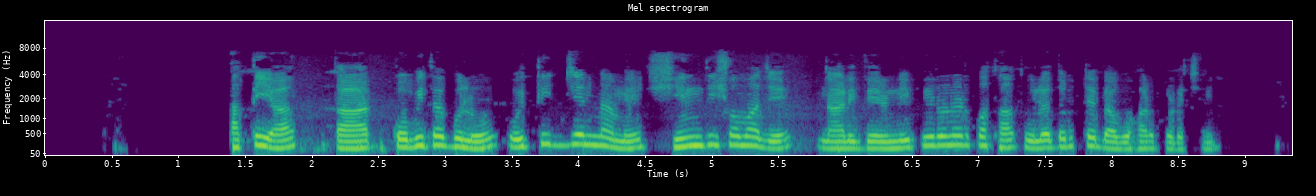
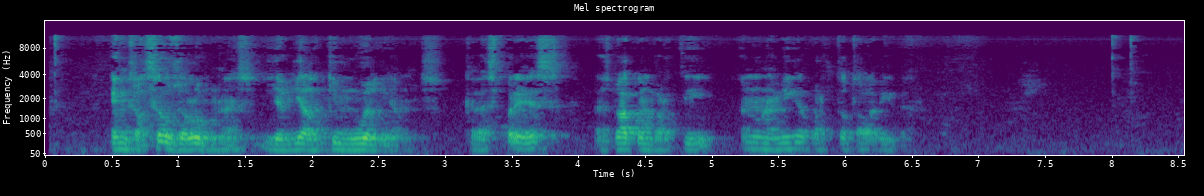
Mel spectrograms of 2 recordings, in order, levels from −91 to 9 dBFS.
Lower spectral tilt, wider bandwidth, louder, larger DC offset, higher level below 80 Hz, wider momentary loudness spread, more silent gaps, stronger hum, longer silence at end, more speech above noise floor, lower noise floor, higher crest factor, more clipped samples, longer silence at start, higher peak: first, -8.5 dB/octave vs -4 dB/octave; second, 7 kHz vs 11.5 kHz; first, -15 LUFS vs -29 LUFS; neither; first, -54 dBFS vs -66 dBFS; second, 8 LU vs 20 LU; neither; neither; first, 0.55 s vs 0.35 s; first, over 76 dB vs 37 dB; first, under -90 dBFS vs -66 dBFS; second, 14 dB vs 20 dB; neither; first, 1.4 s vs 0.05 s; first, 0 dBFS vs -10 dBFS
